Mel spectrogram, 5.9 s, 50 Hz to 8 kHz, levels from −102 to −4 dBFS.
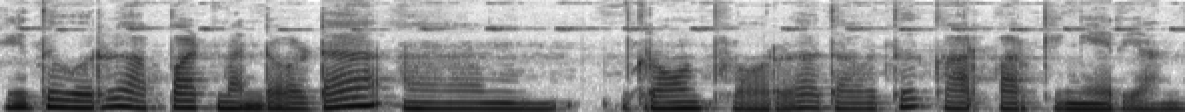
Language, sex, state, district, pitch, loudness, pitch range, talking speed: Tamil, female, Tamil Nadu, Kanyakumari, 160 Hz, -16 LUFS, 150-180 Hz, 110 wpm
